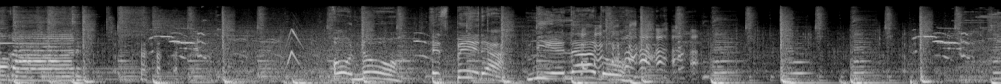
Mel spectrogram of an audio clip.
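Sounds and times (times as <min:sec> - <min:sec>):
upbeat cartoon music: 0:00.0 - 0:10.0
cartoon seagull squawk: 0:01.4 - 0:03.1, 0:04.0 - 0:04.4, 0:09.1 - 0:10.0.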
